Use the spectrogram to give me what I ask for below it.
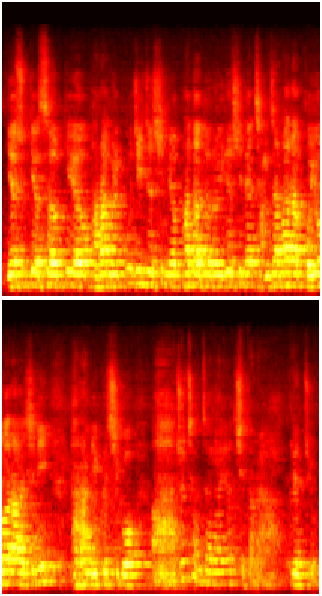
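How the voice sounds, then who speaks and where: Male pastor, animated sermon, somewhat high voice, distant mic in a roomy hall. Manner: lively preaching, acts out quoted lines with rising voice. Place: church hall, Korean congregation.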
